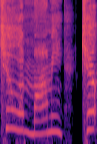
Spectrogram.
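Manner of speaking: put-on very high, small child's voice. Describing a scene, repeat a character's line in a child's voice. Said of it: "she does this child's voice".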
